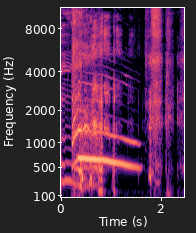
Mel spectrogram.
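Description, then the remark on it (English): A person imitates the wolf howl made by the Metroid speed booster with one loud, drawn-out vocal cry lasting about a second and a half, followed by a few short speech-like sounds. “In Metroid, every time you use it, does it make a god-awful wolf howling sound?”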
